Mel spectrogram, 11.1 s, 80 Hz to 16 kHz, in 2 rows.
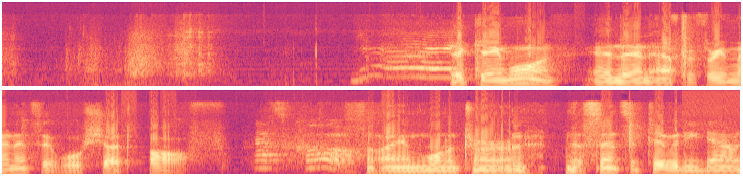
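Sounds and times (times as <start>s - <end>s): door opening with scraping: 0.5s - 1.7s.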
